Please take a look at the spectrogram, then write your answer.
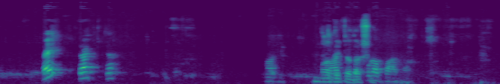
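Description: Pigeons coo in soft, rounded bursts close by at a market, a few short calls early and then a longer run of throaty cooing, with a voice speaking between them.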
